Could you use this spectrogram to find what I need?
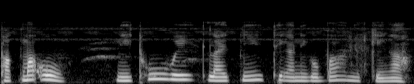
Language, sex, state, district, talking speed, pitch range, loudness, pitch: Garo, male, Meghalaya, South Garo Hills, 70 wpm, 170-215 Hz, -19 LUFS, 185 Hz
